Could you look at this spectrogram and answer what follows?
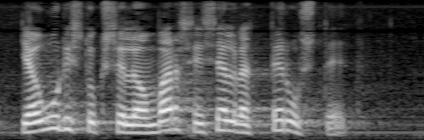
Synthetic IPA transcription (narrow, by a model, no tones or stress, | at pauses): jɑuːdist̪ukselːeonʋɑrsinse̞lʋæt̪̚pe̞ɾust̪ḛːt̪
